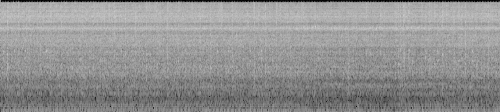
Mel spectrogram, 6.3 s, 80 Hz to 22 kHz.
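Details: 1972 Ford F250 with 360 V8 and four-barrel carburetor, after a Pertronix Flame Thrower II distributor, coil, cables and plugs install and idle mixture screw adjustment: low, steady idle with an even, unhurried lope and no misfire or stumble; normal idle.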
